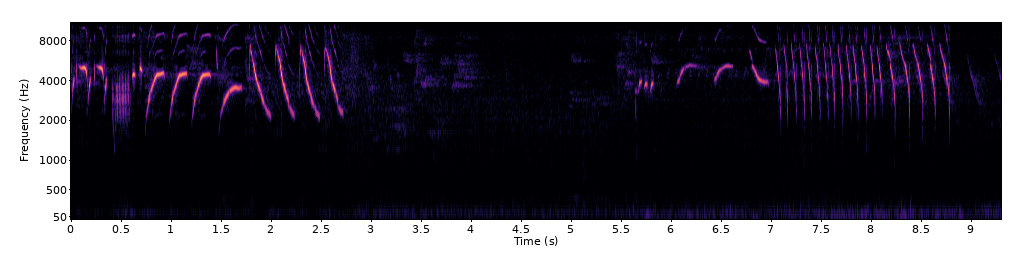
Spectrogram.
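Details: Canary singing: a run of rapid rising whistled sweeps, a quiet pause, then a few upslurred notes and a fast buzzy trill of repeated high notes, over a low background hum.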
